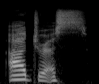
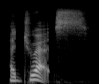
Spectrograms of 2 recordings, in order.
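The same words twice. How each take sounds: First: The stress is on the first syllable. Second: The stress is on the second syllable.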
